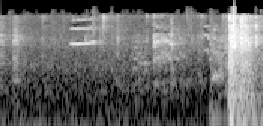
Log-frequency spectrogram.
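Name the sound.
door being shut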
